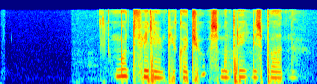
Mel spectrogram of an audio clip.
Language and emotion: Russian, neutral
